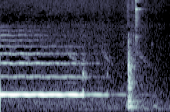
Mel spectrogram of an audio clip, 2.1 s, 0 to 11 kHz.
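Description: A single sustained note on a Hawaiian lap steel guitar in G6 tuning, played with a steel bar: the top C that ends a C major scale, ringing steadily and fading away about a second and a half in. A short click follows just after.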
